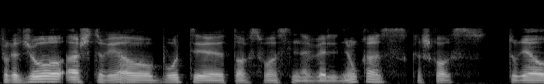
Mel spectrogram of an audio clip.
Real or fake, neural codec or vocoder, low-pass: fake; vocoder, 44.1 kHz, 128 mel bands, Pupu-Vocoder; 5.4 kHz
